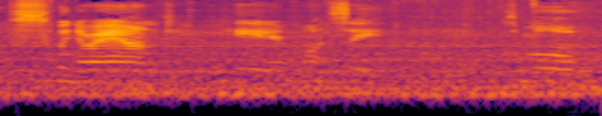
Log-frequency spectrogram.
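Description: Steady low rumble of a car driving, its engine and tyres heard from inside the cabin, with short bits of a voice about half a second in, around two seconds in and near the end.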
